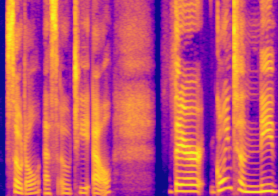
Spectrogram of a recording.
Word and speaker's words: SoTL: This is sometimes abbreviated SOTL, or pronounced SOTL, S-O-T-L.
